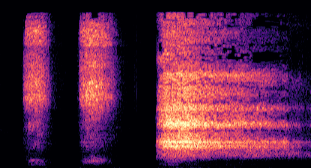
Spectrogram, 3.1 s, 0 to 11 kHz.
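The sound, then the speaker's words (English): Two short, sharp sniffs of air drawn through the nose, then one long, loud, airy exhale blown out through the mouth, as in a calming breathing exercise. “take 2 short inhales through your nose and then blow out in 1 long exhale and repeat as many times as it feels good”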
